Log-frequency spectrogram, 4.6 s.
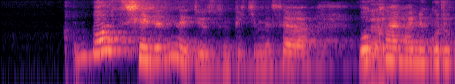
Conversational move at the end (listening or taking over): listening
